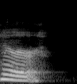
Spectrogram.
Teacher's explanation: Et ensuite, on traîne sur le E. Et le R, on l'entend à peine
